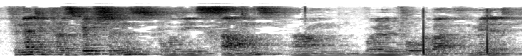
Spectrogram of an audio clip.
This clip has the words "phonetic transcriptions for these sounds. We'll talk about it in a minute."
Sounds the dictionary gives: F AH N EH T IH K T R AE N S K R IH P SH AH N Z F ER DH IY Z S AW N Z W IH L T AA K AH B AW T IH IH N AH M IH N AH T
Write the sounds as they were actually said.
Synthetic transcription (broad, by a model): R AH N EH T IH K T R AE N S K R IH P SH AH N Z F ER DH IY Z S AW N Z W IH L T AA K AH B AW T IH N AH M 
